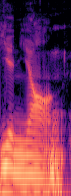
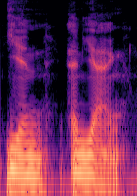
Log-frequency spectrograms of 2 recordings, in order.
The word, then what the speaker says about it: yin yang: Um, and then uh, yeah, and then yes, it's pronounced yin yang, not yin and yang. Like that's incorrect. That that was it.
